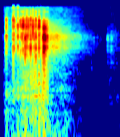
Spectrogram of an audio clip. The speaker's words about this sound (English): All right, so here we go. I'm gonna shuffle the cards.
